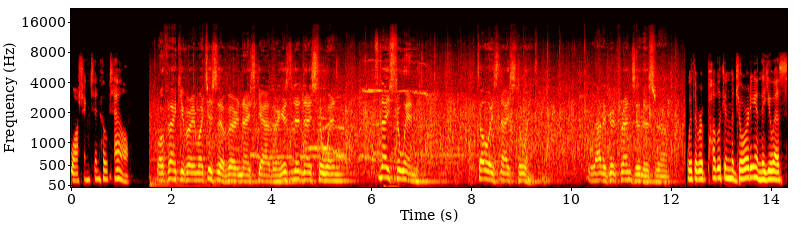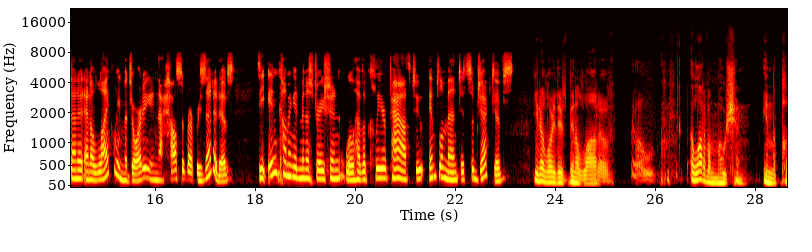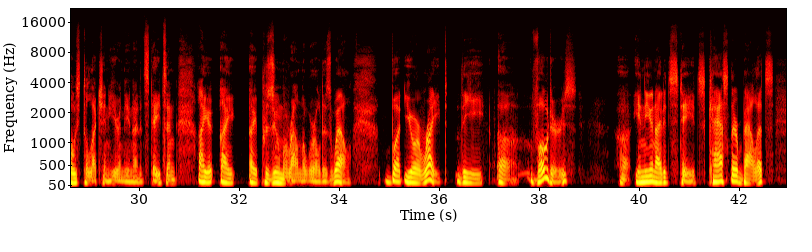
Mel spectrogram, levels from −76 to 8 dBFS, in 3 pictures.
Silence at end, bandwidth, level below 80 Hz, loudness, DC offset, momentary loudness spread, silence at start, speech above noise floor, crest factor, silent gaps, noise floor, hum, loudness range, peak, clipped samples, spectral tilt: 0.3 s; 13.5 kHz; -56 dBFS; -16 LUFS; under 0.1%; 12 LU; 0 s; 41 dB; 14 dB; none; -56 dBFS; none; 5 LU; -4 dBFS; under 0.1%; -5.5 dB/octave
